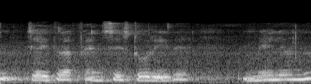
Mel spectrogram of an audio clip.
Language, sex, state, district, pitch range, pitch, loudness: Kannada, female, Karnataka, Dakshina Kannada, 225-275 Hz, 255 Hz, -14 LUFS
